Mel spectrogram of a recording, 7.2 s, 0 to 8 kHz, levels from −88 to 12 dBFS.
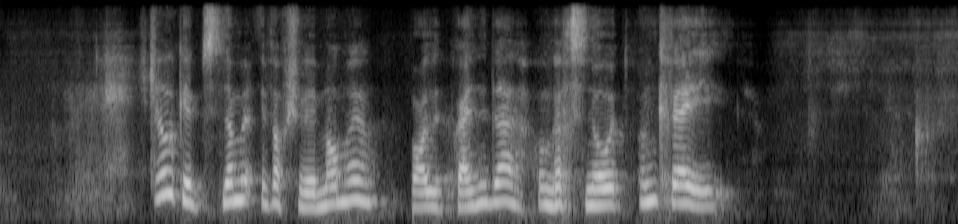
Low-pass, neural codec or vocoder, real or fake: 7.2 kHz; codec, 16 kHz in and 24 kHz out, 0.8 kbps, FocalCodec, streaming, 65536 codes; fake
